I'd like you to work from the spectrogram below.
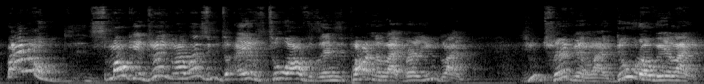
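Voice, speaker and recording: Bright, echoey American man telling stories. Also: high-pitched, very animated, moderate pace. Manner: slangy, acts out dialogue and sound effects. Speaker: coach and storyteller. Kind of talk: animated casual personal storytelling. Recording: roomy echo, distant microphone.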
